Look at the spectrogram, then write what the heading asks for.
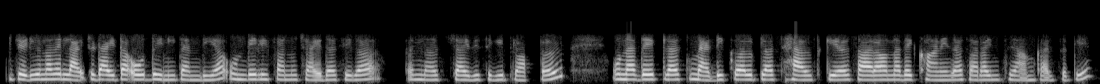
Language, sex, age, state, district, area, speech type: Punjabi, female, 18-30, Punjab, Firozpur, rural, conversation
